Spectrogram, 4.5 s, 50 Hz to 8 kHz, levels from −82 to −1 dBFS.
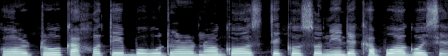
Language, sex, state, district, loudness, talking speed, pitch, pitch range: Assamese, female, Assam, Sonitpur, -18 LUFS, 135 wpm, 245 Hz, 240-255 Hz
